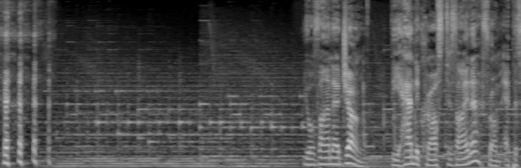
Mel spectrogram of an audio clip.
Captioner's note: voiceover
